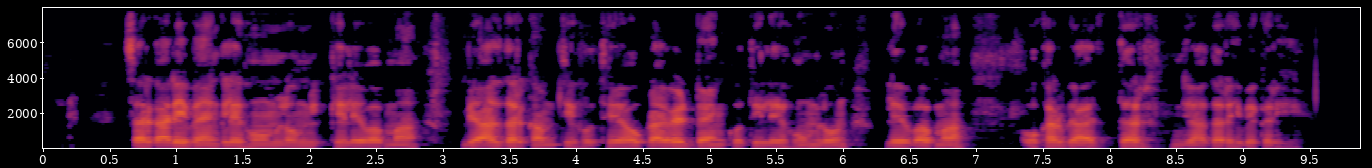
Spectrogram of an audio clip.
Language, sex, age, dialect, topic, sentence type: Chhattisgarhi, male, 18-24, Western/Budati/Khatahi, banking, statement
